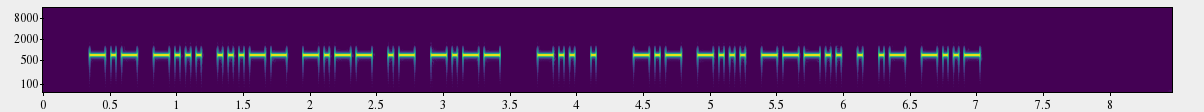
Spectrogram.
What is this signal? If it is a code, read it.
Morse code, heard as a keyed tone, about 32 wpm, 700 Hz. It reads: KB3YAY DE KB8EAX
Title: USA Callsign DE Callsign - 6 Characters - 30wpm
